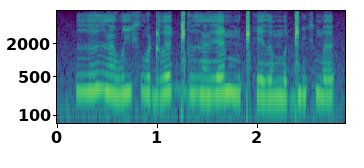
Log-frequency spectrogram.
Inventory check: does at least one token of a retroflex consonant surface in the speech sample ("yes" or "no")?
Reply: yes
